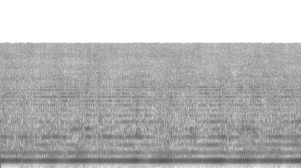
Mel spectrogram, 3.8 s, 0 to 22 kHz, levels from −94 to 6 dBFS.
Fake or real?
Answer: fake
